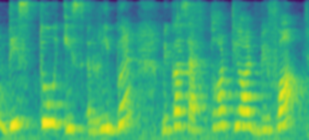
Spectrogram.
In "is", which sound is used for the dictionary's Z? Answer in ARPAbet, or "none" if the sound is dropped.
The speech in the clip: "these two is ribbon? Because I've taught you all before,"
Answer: S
